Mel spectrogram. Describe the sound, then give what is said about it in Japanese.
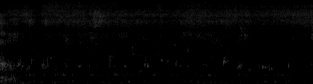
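Water rinses and pours over a body, a steady, faint rushing hiss with small splashing flickers that runs on without pause and without talk. “しっかり全体を洗い流しますからね。”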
